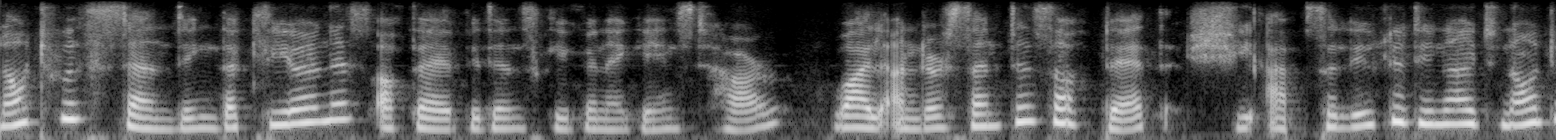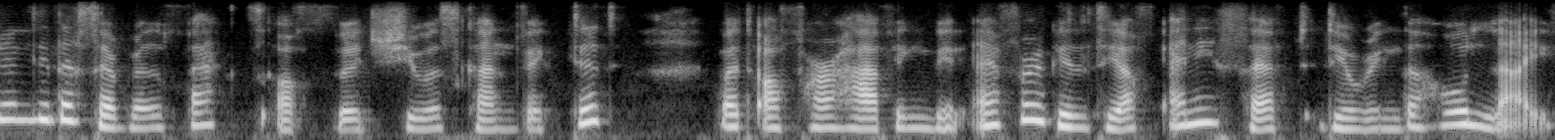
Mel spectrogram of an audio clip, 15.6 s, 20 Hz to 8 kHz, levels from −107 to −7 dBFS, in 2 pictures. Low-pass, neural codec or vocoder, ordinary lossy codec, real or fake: 7.2 kHz; codec, 16 kHz, 8 kbps, FunCodec, trained on LibriTTS, 25 frames a second; Opus, 32 kbps; fake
